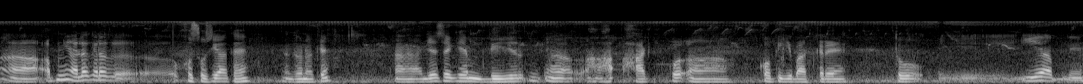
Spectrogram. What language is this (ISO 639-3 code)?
urd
